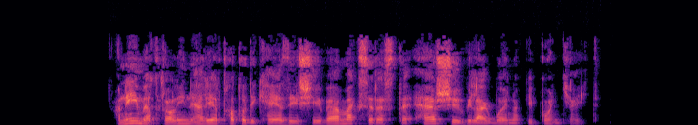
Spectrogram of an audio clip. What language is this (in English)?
Hungarian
